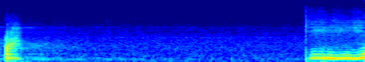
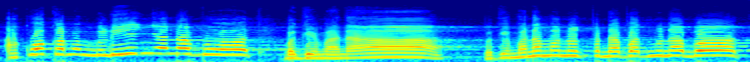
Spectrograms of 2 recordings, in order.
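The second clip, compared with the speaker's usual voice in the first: higher, louder, pushy king voice with a chuckle; a greedy king coaxing the owner; king Ahab pressing Nabot to sell; eager king; 5 semitones higher, 5 dB louder than usual. Acted. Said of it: "kata si Raja Ahab".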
